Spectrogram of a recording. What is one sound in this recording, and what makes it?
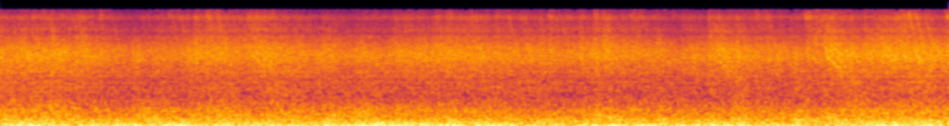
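Explosions and gunfire rumble and crackle without pause in a large battle.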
